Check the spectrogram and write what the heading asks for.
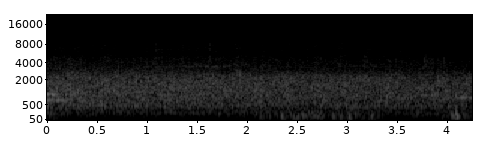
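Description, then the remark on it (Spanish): Sustained audience applause for the leaders of a business team, a dense, steady wash of many hands clapping at even loudness throughout, with no voices standing out above it. “Y ustedes tienen, yo quiero que le den un fuerte aplauso a todos sus líderes en ausencia, en presencia, por todo lo que han hecho y por su trabajo.”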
